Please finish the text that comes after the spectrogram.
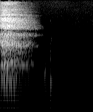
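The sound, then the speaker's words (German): A single sneeze: a loud, breathy burst of noise that fades over half a second, followed by two brief, soft sniffs or mouth sounds, then quiet. “ich muss niesen.”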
